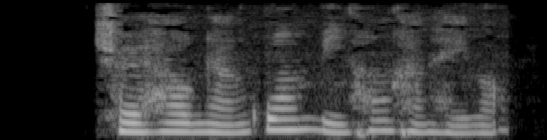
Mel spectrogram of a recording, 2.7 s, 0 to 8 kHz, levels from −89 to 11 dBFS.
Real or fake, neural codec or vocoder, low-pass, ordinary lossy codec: real; none; 7.2 kHz; MP3, 32 kbps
